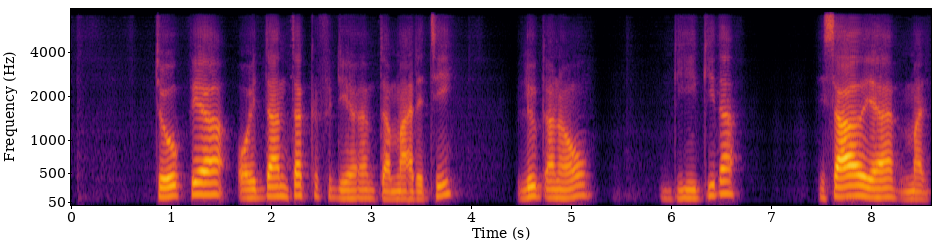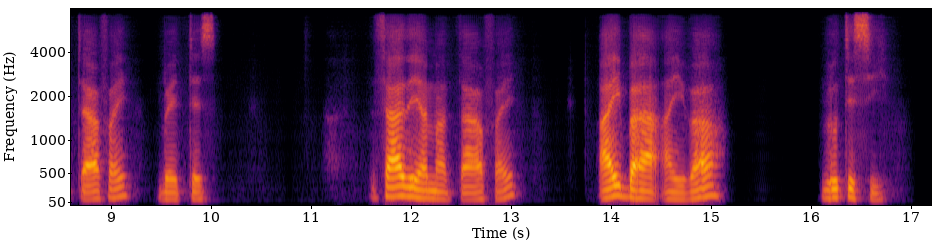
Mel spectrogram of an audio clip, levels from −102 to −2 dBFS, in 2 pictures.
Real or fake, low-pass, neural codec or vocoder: fake; 7.2 kHz; codec, 16 kHz, 0.2 kbps, FocalCodec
